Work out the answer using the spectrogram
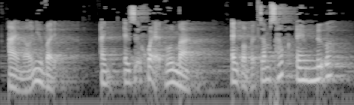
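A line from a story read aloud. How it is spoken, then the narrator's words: Choked with tears. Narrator (Vietnamese): Giọng cô nghẹn ngào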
